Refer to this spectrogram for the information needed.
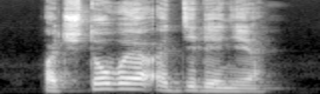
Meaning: post office
- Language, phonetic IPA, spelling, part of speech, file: Russian, [pɐt͡ɕˈtovəjə ɐdʲːɪˈlʲenʲɪje], почтовое отделение, noun, RU-почтовое отделение.wav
